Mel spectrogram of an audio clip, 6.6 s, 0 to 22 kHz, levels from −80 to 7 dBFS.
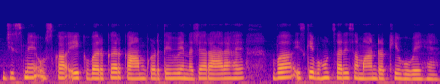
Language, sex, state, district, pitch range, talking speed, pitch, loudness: Hindi, female, Chhattisgarh, Raipur, 195-215 Hz, 170 wpm, 205 Hz, -18 LUFS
